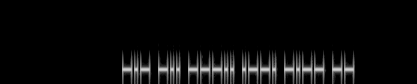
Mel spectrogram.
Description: Morse code, heard as a keyed tone, about 38 wpm, 700 Hz. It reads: KD8PYM
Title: USA Call Signs Repeated 2x 40wpm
